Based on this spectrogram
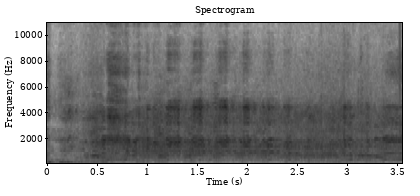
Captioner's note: crowd laughs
